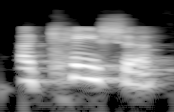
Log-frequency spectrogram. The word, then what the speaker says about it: Acacea: It's Acacia, with a hard A, Acacia.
